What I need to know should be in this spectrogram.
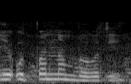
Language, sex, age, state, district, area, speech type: Sanskrit, female, 45-60, Maharashtra, Nagpur, urban, spontaneous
